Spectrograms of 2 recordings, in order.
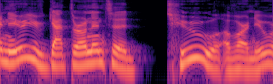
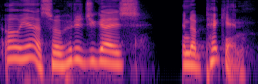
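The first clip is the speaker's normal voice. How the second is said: higher, casual fake-manager voice; posing as manager; 7 semitones higher than usual. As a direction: slyly play the manager fishing for info. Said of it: "I would act like I was the manager".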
